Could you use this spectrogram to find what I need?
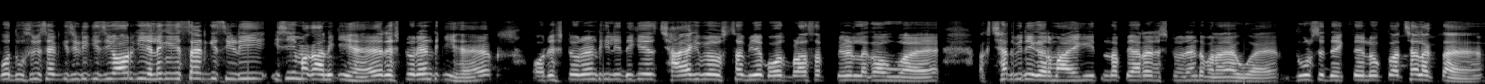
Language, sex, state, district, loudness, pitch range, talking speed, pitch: Hindi, male, Uttar Pradesh, Hamirpur, -16 LUFS, 200-245 Hz, 240 wpm, 225 Hz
